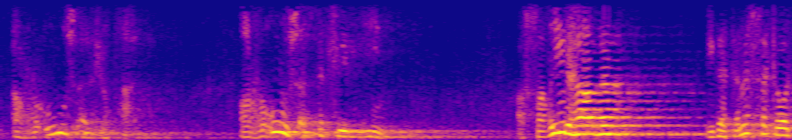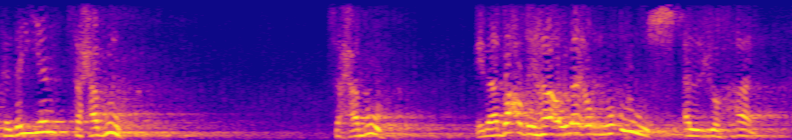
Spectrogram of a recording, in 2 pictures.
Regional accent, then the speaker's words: Saudi Arabia; لا سيما في هذه البلاد، في بلادنا السعودية نعاني من فئة من الشباب

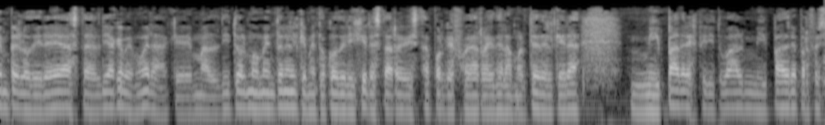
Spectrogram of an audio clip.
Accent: Jaén, Andalusia, Spain; cuando me pongo delante de un micrófono casi un resorte en mi cabeza hace que me quite mi acento, yo soy de Jaén. Y en Jaén, evidentemente, cuando yo tenía apenas mis 12 añitos

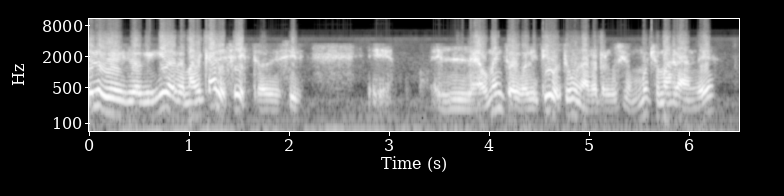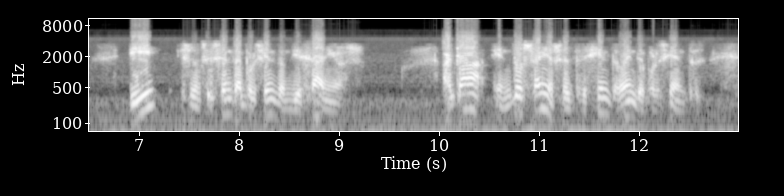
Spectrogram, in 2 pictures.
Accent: Buenos Aires, Argentina; yo soy porteño, vivo en la capital

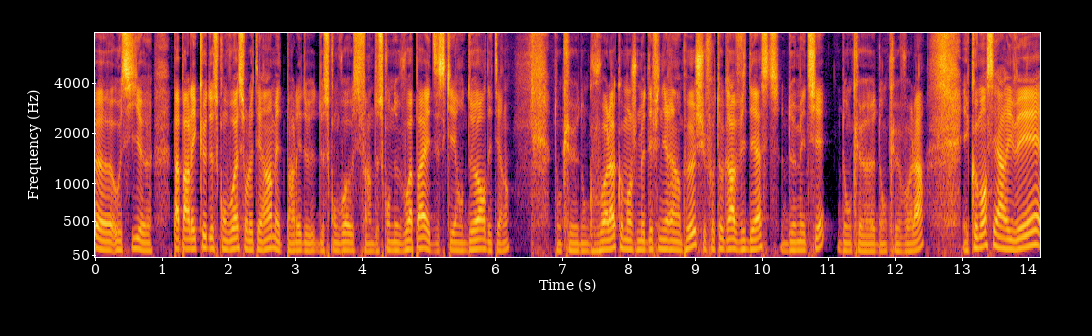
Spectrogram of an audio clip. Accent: Hauts-de-France, France; à Liévin, donc près de chez moi puisque je suis du Nord

